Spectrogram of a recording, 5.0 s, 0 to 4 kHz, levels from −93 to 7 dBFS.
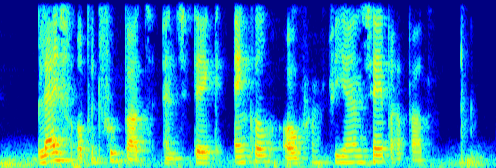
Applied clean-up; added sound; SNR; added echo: none; Thunder; 16 dB; none.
